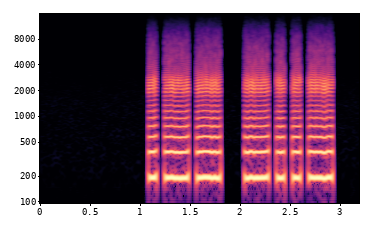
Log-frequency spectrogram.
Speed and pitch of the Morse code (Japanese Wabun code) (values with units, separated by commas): 15 wpm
